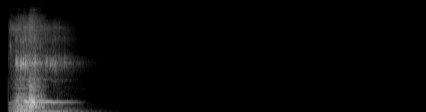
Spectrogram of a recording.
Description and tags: Spooky Sting
A soft sting made in Logic Pro X.
I'd love to see it!
musical, spooky, reveal, soft, moment, dissonant, hit, haunted, realization, theremin, dark, creepy, movie, stab, dramatic, sting, cinematic, instrument, film, short, quiet, inquisitive, eerie, chord, suspense, synth, stinger, drama, horror, tuba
